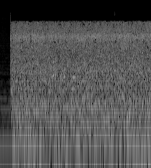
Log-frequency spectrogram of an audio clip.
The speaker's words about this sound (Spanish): En uno se ve cómo el conductor de un coche rojo intenta cruzar esa calle, esa gran riada, ¿y qué pasa? Pues que el agua lo arrastra.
